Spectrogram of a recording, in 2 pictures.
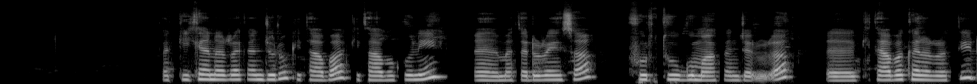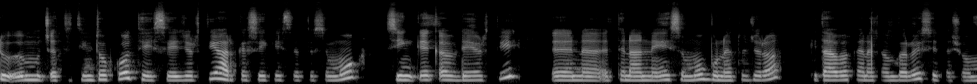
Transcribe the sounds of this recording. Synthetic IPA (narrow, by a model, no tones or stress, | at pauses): fɐkːiːkɐnɐrːɐkɐnd͡ʒɪɾʊkɪt̪aːbaːkɪt̪aːbɐkʊnɪ | mɐt̪ɐd̪ʊɾeːnsaː | fʊɾt̪uːɡʊmaːkɐnd͡ʒɛᶑʊ̰ᶑɐ | kɪ̥t̪aːbɐkɐnɐrːɐt̪ːɪmʊt͡ʃʼːɐt̪ːɪ̥t̪iːnt̪ɔkːɔt̪e̞ːsːeːd͡ʒɪɾt̪ɪhɐɾkɐseːke̞ːsːɐt̪ːɪsɪmːo̞ː | sɪŋkʼɛkʼɐbd̪eːɾt̪ɪ | ɪ̰t̪ːɪnaːnːɛʔeːsɪmːo̞ːbʊnɐt̪ʊd͡ʒɪɾa | kɪt̪aːbɐkɐnɐkɐnbɐrːeːsːɪt̪ɐʃoːmɐ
